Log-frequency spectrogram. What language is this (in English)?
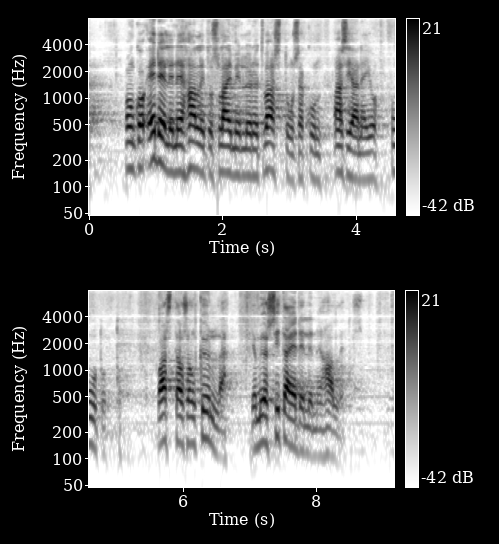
Finnish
